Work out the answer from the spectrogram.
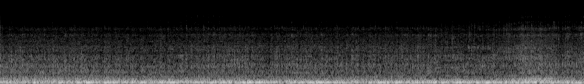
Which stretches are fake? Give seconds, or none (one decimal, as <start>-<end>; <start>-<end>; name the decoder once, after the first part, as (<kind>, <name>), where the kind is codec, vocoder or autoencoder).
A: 4.3-5.2 (codec, SNAC)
